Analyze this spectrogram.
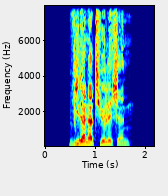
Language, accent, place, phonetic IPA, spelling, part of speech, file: German, Germany, Berlin, [ˈviːdɐnaˌtyːɐ̯lɪçn̩], widernatürlichen, adjective, De-widernatürlichen.ogg
- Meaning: inflection of widernatürlich: 1. strong genitive masculine/neuter singular 2. weak/mixed genitive/dative all-gender singular 3. strong/weak/mixed accusative masculine singular 4. strong dative plural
